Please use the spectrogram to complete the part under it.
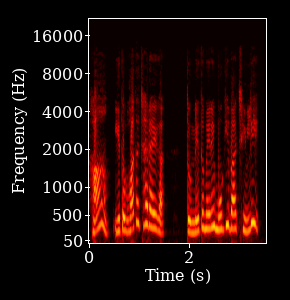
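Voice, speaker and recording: A woman voicing a brisk, friendly working woman customer in a cartoon story. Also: high voice, animated, darkish tone, dry recording, clean studio sound.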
